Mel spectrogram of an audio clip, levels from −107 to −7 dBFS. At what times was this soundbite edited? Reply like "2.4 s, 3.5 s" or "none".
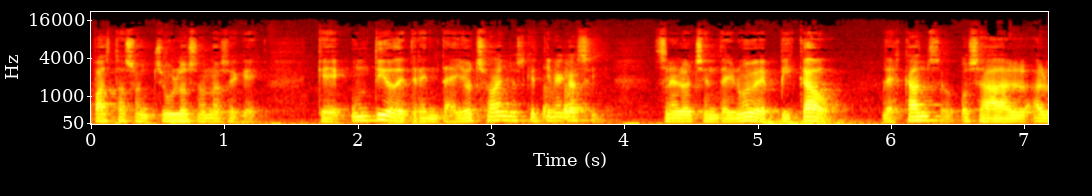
4.3 s, 5.9 s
